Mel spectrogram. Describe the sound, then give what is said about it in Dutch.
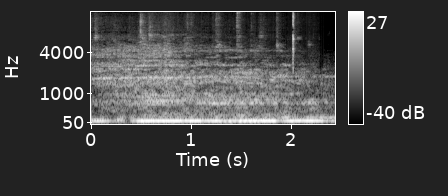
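A car roars loudly as it drives past outside an open window, its engine a deep steady drone over broad road noise for a couple of seconds, with no one talking. “Eerst hoorde ik een berichtje en daarna heel hard een auto voorbij rijden of zo.”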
